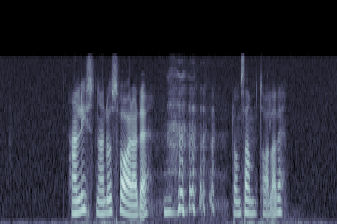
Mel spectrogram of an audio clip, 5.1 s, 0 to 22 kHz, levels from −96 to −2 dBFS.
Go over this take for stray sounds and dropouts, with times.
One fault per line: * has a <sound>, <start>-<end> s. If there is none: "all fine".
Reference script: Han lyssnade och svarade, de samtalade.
* has a laugh, 2.4-3.2 s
